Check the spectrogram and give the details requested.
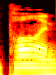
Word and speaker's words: Polin: Some Jewish historians have recounted that the word Poland is pronounced as Polania or Poland in Hebrew, and is transliterated into Hebrew.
